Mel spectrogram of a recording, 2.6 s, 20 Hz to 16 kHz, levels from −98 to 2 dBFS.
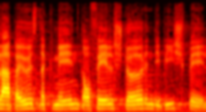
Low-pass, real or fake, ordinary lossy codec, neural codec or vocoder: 14.4 kHz; real; MP3, 96 kbps; none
